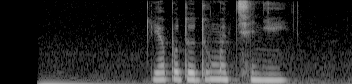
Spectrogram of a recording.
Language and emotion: Russian, sad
